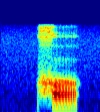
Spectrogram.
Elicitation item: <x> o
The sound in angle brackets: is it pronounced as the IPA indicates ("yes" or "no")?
yes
